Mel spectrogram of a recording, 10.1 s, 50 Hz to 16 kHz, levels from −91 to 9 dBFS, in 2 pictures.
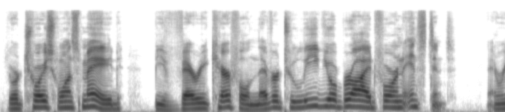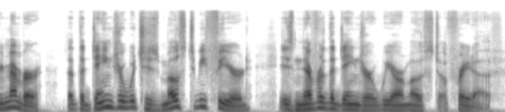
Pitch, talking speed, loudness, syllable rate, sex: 135 Hz, 210 wpm, -20 LUFS, 5.7 syllables/s, male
